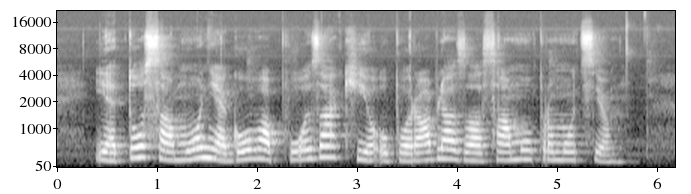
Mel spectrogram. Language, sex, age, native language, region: Slovenian, female, 18-29, Slovenian, Drava region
